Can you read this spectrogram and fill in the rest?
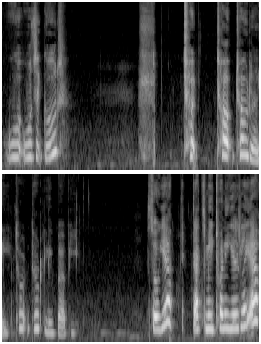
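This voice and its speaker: Young woman, high voice, slow halting delivery, comic self-pitying monologue. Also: mellow. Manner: rambling, halting, many fillers and restarts. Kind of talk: comedic sketch monologue in character.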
